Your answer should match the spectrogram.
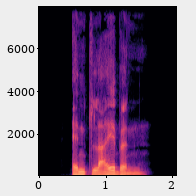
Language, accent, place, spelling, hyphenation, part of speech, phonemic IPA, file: German, Germany, Berlin, entleiben, ent‧lei‧ben, verb, /ɛntˈlaɪ̯bn̩/, De-entleiben.ogg
- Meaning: to kill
